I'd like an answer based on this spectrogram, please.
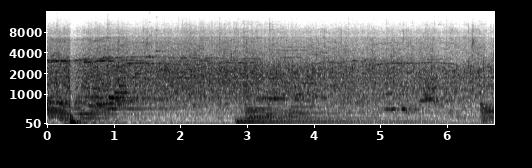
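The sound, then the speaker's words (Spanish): Applause from a church audience at a lively worship service: a steady, dense wash of clapping that carries on throughout, opening with one brief loud thump. “Dale la gloria con un aplauso de Dios.”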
